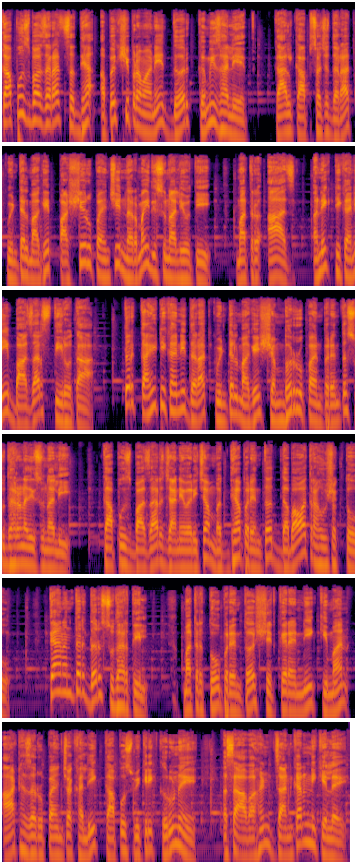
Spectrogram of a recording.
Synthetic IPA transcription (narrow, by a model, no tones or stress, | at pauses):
kapuːsbad͡zaɾat̪səd̪ʱjaəpekʂiːpɾəmaɽ̃ed̪əɾkəmiːd͡zʱalet̪̚kalkapsat͡ɕjad̪əɾat̪̚kʋiɳʈəlmaɡʱepat͡sɕeɾupjaɲt͡ɕiːnəɾmaid̪isuːnaliːɦot̪iːmat̪ɾəʔad͡zənek̚ʈikaɽ̃iːbad͡zaɾst̪iːɾɦot̪a̰ | t̪əɾkaɦiːʈikaɽ̃iːd̪əɾat̪̚kʋiɳʈəlmaɡʱeɕəmbʱəɾːupjampəɾjənt̪əsud̪ʱaɾɳ̃ad̪isuːnaliːkapuːsbad͡zaɾd͡ʑanjeʋaɾit͡ɕjaməd̪ʱjapəɾjənt̪əd̪əbaʋat̪ɾaɦuɕəkt̪o | t̪janənt̪əɾd̪əɾsud̪ʱaɾt̪iːl | mat̪ɾət̪opəɾjənt̪əɕet̪̚kəɾjanːiːkimanaʈʰɦəd͡zaɾːupjãɲt͡ɕjakʰaliːkapuːsʋikɾiːkəɾuːnəɦeəsaːʋaɦəɳd͡zankaɾanːiːkeləj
